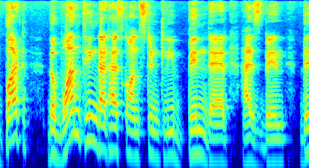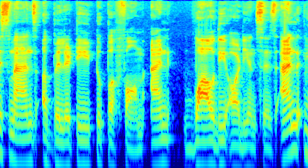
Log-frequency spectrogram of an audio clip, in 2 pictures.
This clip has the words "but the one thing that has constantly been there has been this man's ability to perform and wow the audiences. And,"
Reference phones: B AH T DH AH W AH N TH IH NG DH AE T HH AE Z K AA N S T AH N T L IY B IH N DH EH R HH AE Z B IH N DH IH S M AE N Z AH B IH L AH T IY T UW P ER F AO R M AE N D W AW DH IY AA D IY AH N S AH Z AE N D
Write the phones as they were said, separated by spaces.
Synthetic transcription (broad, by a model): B AH T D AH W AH N T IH NG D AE T HH AE Z K AA N S T AH N T L IY B IH N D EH R HH AE Z B IH N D IH S M AE N Z AH B IH L AH T IY T UW P ER F AO R M AE N D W AW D IY AA D IY AH N S AH Z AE N D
